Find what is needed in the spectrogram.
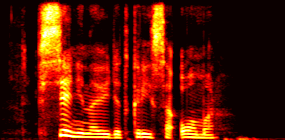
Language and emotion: Russian, angry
